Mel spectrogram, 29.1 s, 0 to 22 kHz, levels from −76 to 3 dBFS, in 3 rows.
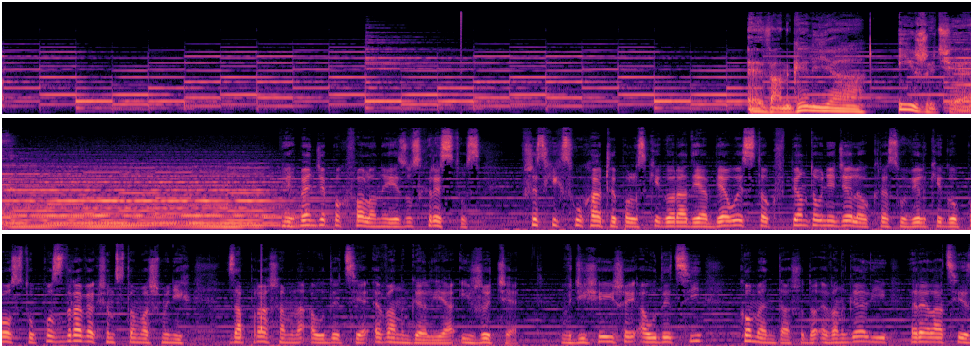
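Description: Electrical switching spikes at 4.58, 8.68 and 21.97 s: each is a sharp snap laid over the sound, peaking around -5 dBFS. The likely cause is a nearby switch, motor or static discharge arcing briefly, with the audio line picking up the burst.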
